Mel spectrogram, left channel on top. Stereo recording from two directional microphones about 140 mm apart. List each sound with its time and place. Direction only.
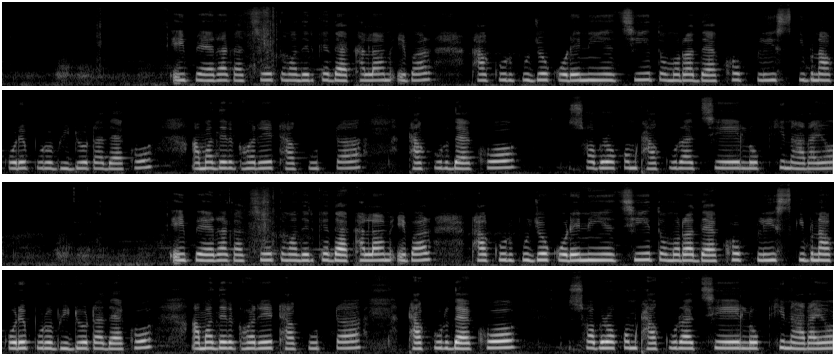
1.6 s speech: 15° right (ahead or behind)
